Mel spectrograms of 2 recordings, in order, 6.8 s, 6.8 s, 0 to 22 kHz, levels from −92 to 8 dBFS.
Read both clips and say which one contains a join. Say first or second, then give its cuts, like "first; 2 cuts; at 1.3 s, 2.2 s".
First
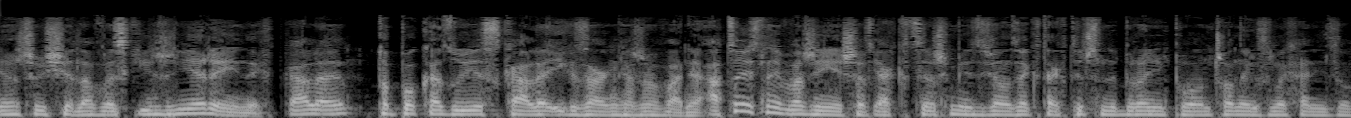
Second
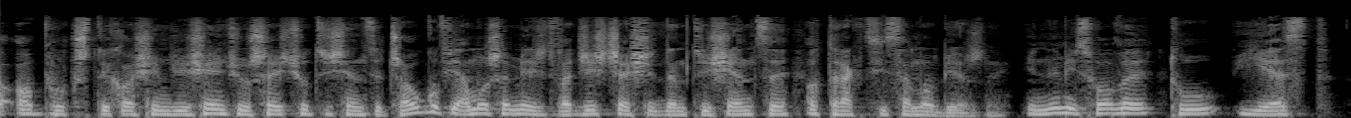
second; 1 cut; at 4.0 s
